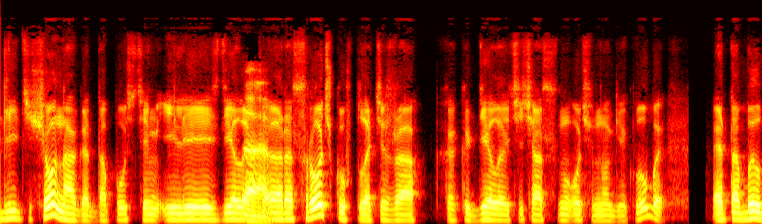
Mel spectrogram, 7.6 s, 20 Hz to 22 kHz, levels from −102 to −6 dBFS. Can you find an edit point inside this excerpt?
no; 0 cuts

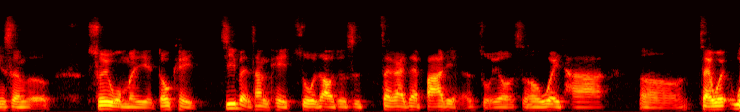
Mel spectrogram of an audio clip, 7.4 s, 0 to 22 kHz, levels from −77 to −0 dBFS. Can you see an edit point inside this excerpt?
no; 0 cuts

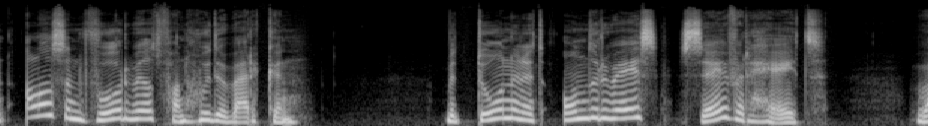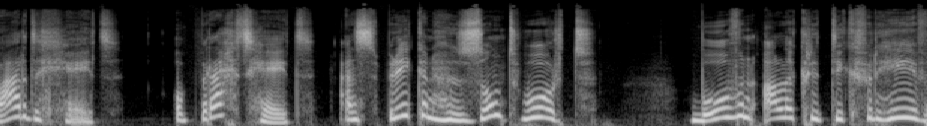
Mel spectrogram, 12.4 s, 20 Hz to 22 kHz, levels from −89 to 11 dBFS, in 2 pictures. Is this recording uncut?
no; 1 cut; at 8.4 s

